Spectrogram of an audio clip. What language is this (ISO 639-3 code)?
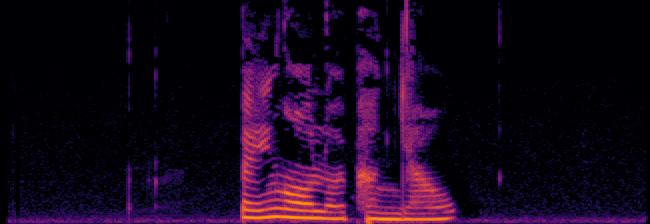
yue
